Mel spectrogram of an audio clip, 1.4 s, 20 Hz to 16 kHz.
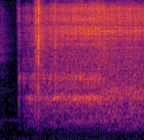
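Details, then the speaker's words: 1975 Honda GL1000 Goldwing starter pulled out and given direct power, bypassing the rusty solenoid and cables: quick whir climbing to a steady high hum; the starter spins freely, not seized. "it does turn over now I'm hoping it was just stuck a little bit and the engine's not completely seized"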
